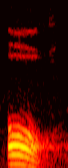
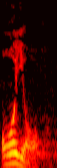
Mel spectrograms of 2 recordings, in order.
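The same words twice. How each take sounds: First: The word is said as one syllable. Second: The word is said as two syllables. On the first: "I have always pronounced it oil. One syllable" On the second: "Sarah says it's oil"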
